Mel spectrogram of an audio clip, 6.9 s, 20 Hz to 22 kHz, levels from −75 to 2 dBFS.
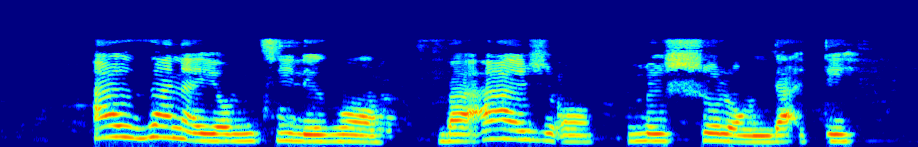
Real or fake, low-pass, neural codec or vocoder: real; 7.2 kHz; none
